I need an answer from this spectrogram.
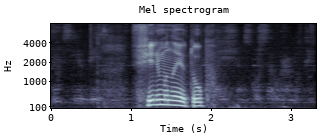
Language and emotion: Russian, neutral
